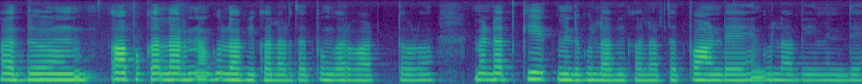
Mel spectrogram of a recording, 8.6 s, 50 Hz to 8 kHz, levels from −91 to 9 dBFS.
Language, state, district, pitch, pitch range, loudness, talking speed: Gondi, Chhattisgarh, Sukma, 200 Hz, 195-215 Hz, -20 LUFS, 130 wpm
